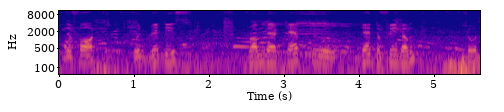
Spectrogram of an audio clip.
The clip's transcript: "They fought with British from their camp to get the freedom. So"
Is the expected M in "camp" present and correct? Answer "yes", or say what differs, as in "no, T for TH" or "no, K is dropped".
no, M is dropped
